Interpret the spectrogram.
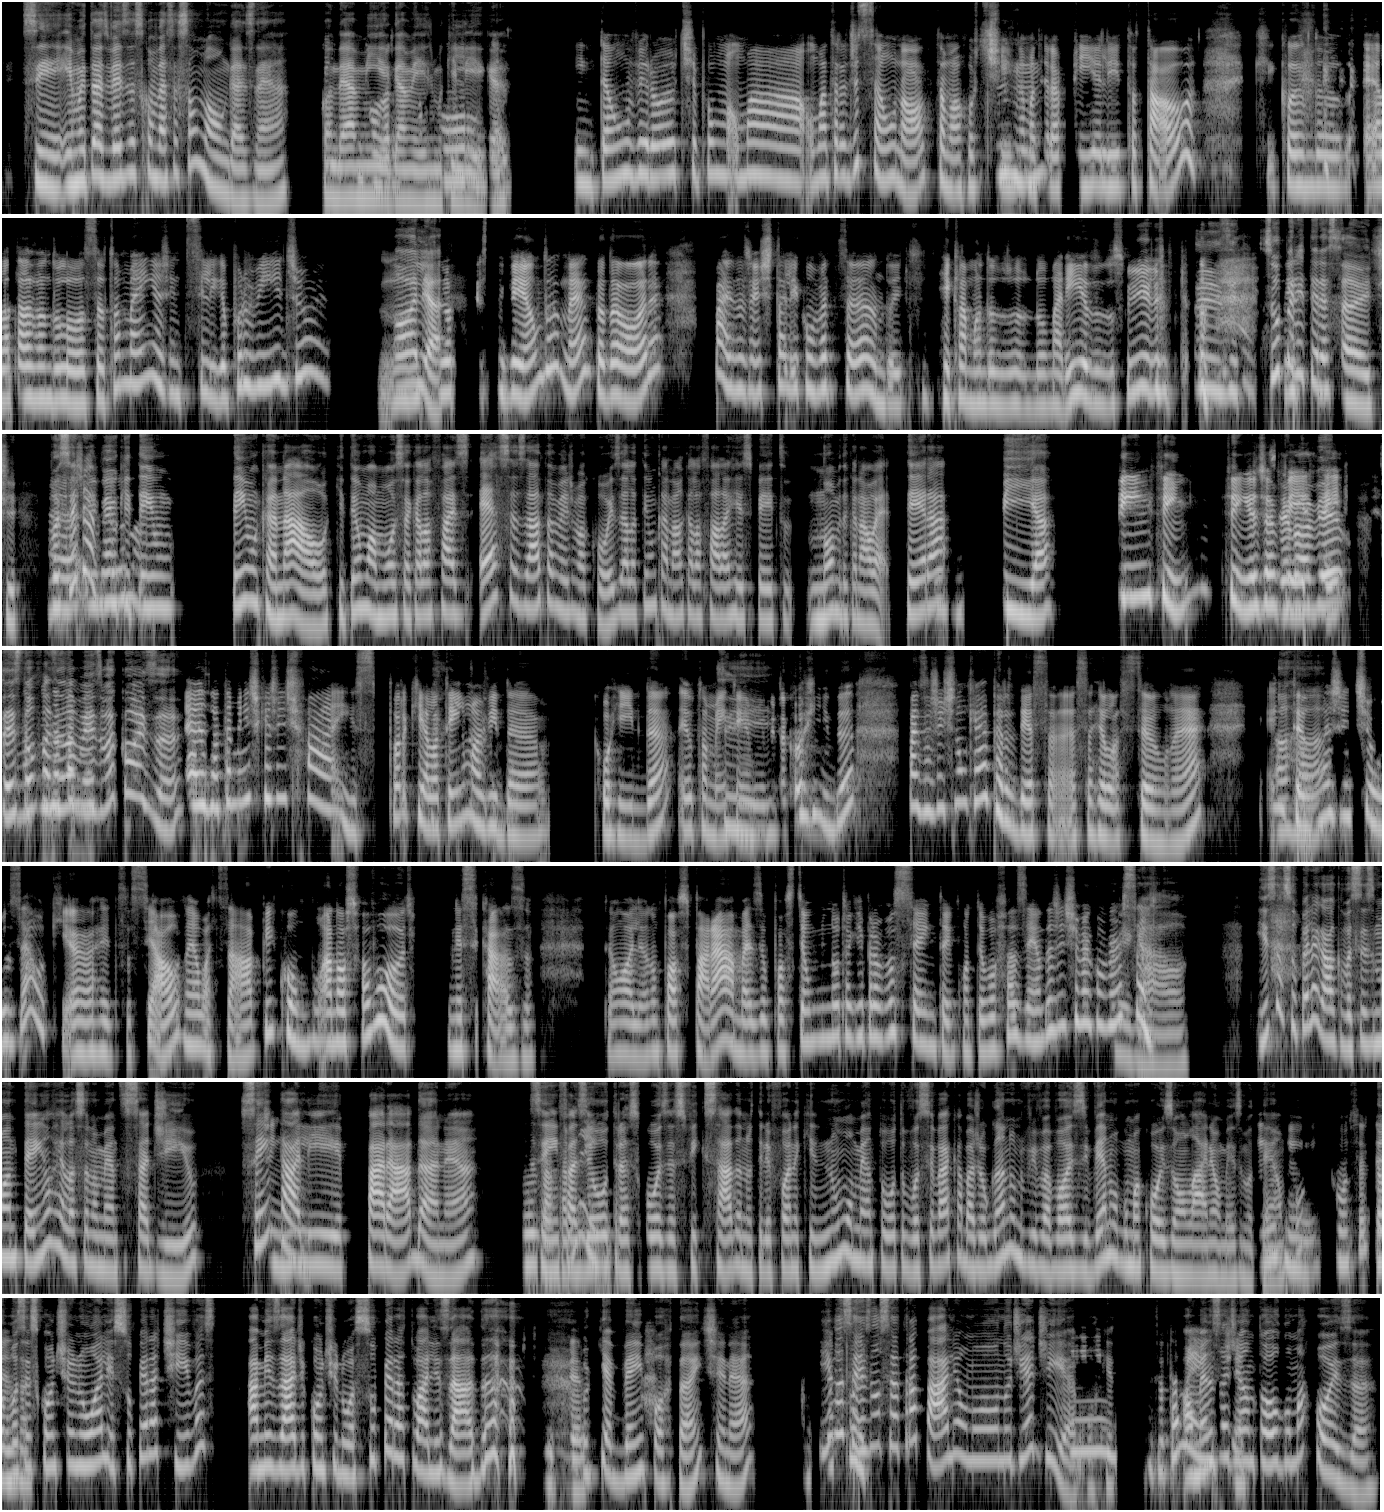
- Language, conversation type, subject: Portuguese, podcast, Qual é a sua relação com as redes sociais hoje em dia?
- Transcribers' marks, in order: laugh; laugh; unintelligible speech; laugh; chuckle; unintelligible speech; giggle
